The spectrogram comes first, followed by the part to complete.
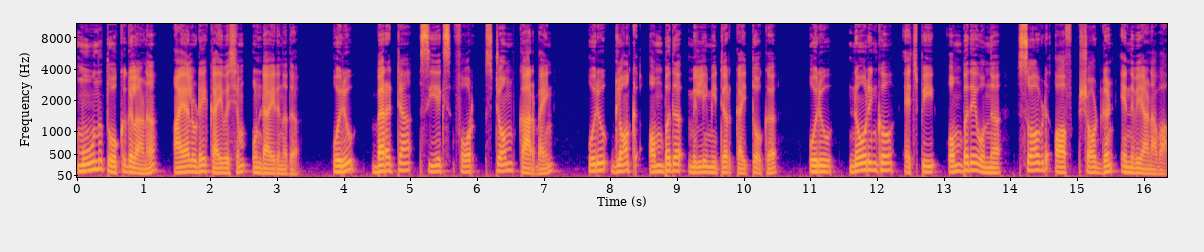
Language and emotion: Malayalam, neutral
